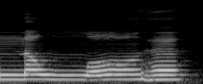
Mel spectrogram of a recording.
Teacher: Maka harus dibaca dengan gunah yang dipanjangkan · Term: huruf gunah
